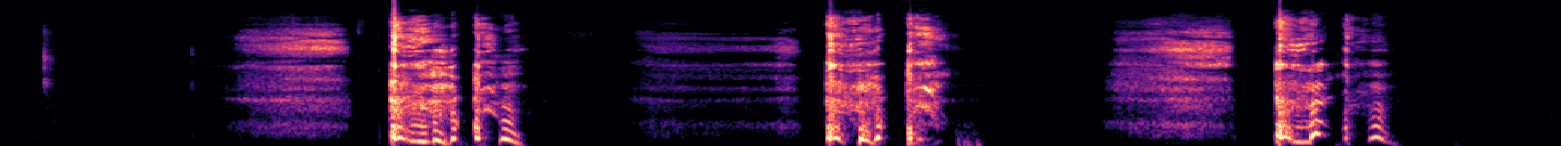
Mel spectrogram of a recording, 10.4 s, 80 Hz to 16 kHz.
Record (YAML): three_cough_length: 10.4 s
three_cough_amplitude: 32768
three_cough_signal_mean_std_ratio: 0.35
survey_phase: beta (2021-08-13 to 2022-03-07)
age: 18-44
gender: Male
wearing_mask: 'No'
symptom_none: true
smoker_status: Never smoked
respiratory_condition_asthma: false
respiratory_condition_other: false
recruitment_source: REACT
submission_delay: 10 days
covid_test_result: Negative
covid_test_method: RT-qPCR
influenza_a_test_result: Negative
influenza_b_test_result: Negative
